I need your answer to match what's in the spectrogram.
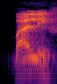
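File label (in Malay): "bailif", Malay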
